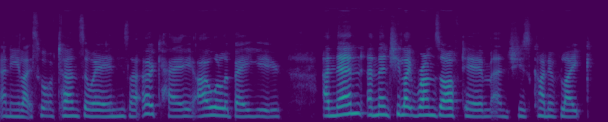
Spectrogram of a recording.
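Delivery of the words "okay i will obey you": mock mournful, downcast, slow, sad period-drama delivery. Retelling a film scene where Mister Knightley turns away: sad Mister Knightley voice. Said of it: "sad Mister Knightley".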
